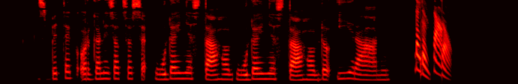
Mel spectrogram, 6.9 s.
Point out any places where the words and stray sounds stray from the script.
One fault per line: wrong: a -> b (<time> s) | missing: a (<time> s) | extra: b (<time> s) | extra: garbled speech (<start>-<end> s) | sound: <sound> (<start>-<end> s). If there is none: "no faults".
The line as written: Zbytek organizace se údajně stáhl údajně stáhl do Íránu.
sound: chirp (5.5-6.0 s)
